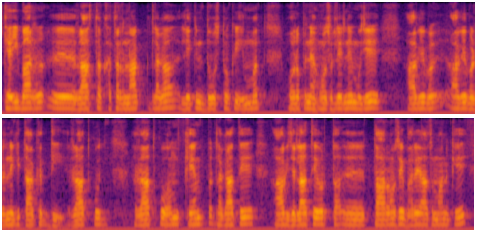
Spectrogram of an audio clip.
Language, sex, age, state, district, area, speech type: Urdu, male, 60+, Delhi, South Delhi, urban, spontaneous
